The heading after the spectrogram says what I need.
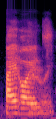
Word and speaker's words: Bayreuth: I think the pronunciation of your place is Bayreuth, right? Bayreuth? Yes, correct. Is it correct, or Bayreuth? Yeah, Bayreuth. Yeah, that's correct.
